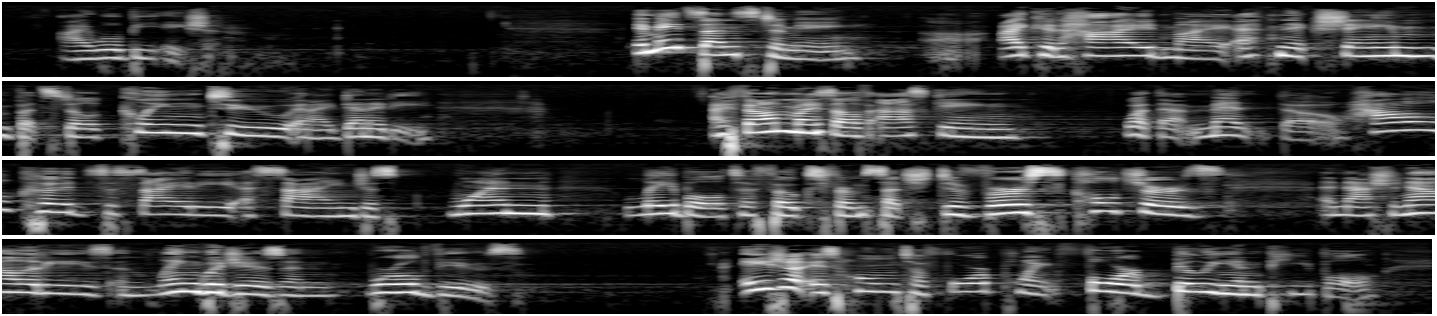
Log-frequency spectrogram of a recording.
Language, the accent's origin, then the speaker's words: English; Dubai, United Arab Emirates; also born or lived in Philippines; now in United States; I'm Filipina. I grew up in Dubai in the Middle East and attended a small liberal arts school in St. Paul, Minnesota.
